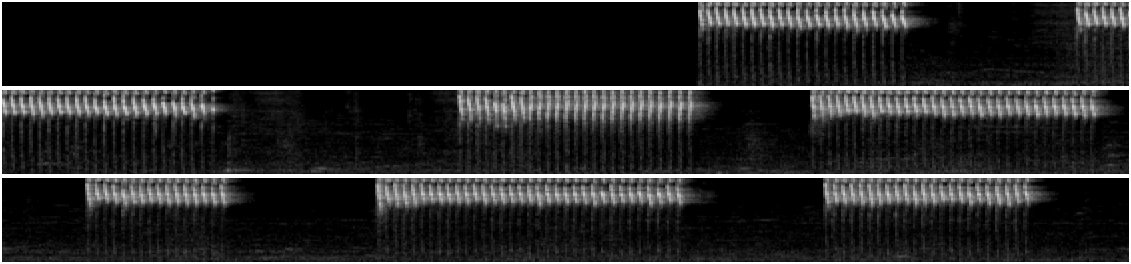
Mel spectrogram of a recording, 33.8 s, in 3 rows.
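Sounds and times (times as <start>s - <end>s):
bird trill: 7.0s - 9.3s, 10.7s - 13.6s, 15.8s - 18.4s, 19.4s - 22.5s, 23.3s - 25.1s, 26.3s - 29.7s, 30.7s - 33.2s.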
